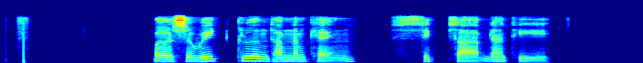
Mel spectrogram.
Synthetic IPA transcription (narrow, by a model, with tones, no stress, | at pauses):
pɤː˨˩t̪̚suː˧wi˦˥t̪̚kʰɾɯ˥˩əŋt̪ʰa˧mna˦˥mkʰɛ˩˦ŋ | si˨˩p̚saː˩˦mnaː˧t̪ʰiː˧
